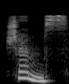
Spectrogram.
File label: female name "shams", Arabic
